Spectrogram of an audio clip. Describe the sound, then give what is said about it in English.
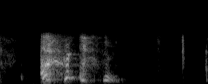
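A person clears their throat in one short, rasping burst of several quick pulses, followed by a few faint, soft clicks. “Sorry, I'm just going to clear my throat.”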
